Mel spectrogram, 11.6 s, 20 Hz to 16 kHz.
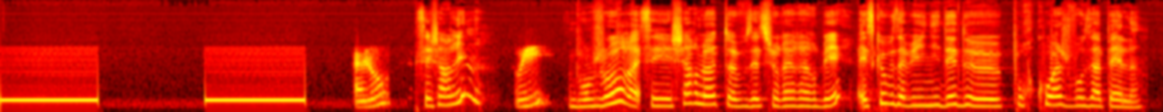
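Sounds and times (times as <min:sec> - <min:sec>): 
telephone ringing tone on the line: 0:00.0 - 0:01.0, 0:02.1 - 0:03.1
speech: 0:03.7 - 0:11.5.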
